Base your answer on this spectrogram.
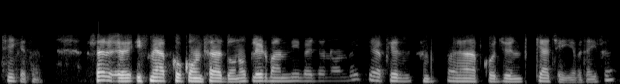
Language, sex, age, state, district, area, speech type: Urdu, male, 30-45, Uttar Pradesh, Gautam Buddha Nagar, urban, conversation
